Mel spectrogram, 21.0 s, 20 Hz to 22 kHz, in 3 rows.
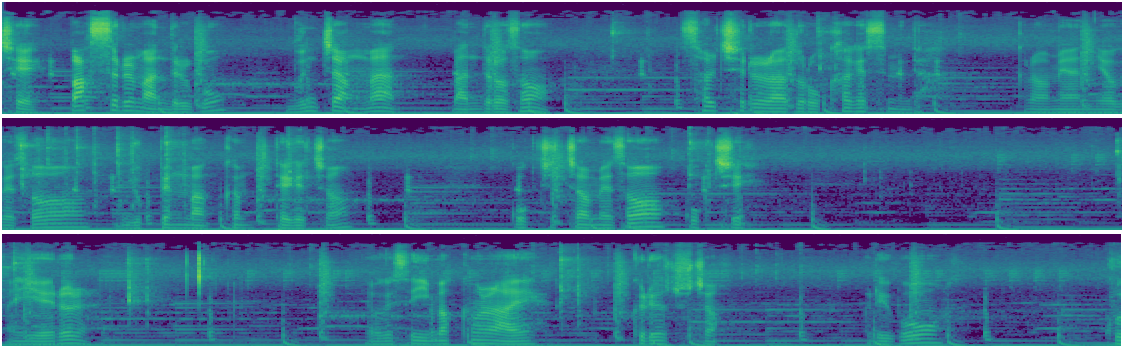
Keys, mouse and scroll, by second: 3.9 shift+middle click, 5.1 t, 5.9 click, 7.1 KP_6, 9.9 click, 10.1 click, 15.8 click, 17.8 middle click, 18.2-18.7 scroll down 1, 18.7 click, 19.5-20.7 middle drag.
